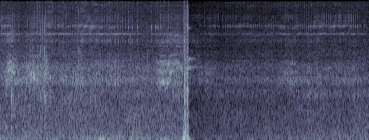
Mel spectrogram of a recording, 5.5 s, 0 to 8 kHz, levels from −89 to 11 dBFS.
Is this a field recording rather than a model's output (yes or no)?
yes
